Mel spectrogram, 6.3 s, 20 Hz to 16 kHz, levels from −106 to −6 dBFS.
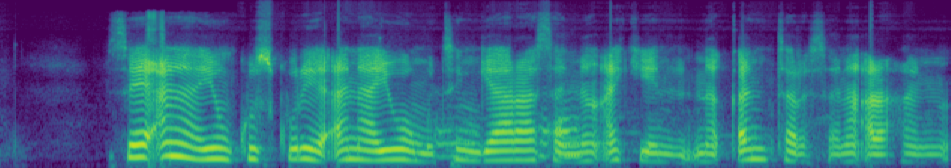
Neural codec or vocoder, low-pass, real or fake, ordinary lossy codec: none; 14.4 kHz; real; Opus, 32 kbps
